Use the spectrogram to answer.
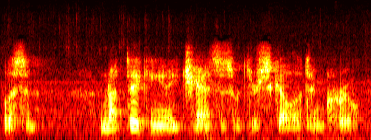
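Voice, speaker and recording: Man acting as very deep, commanding police lieutenant. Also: steady tone, creaky, sharp tone, full character voice, low-quality recording. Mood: decisive. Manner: brisk, authoritative, dismissive. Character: male police lieutenant, commanding, skeptical, decisive superior. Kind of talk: audio drama acting. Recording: rain and radio noise behind.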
